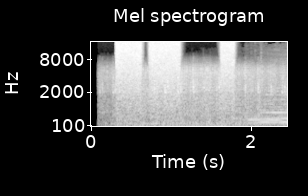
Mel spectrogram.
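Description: Static-noise glitch sound effect: a continuous harsh hiss that flares brighter three times in short surges.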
